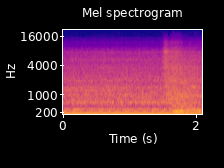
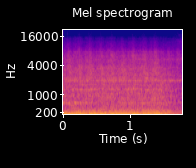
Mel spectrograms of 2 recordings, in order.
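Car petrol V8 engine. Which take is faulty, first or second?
second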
